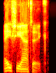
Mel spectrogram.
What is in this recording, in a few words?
"Asiatic", British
